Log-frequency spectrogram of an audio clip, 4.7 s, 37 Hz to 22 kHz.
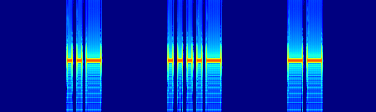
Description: Morse code, heard as a keyed tone, about 20 wpm, spaced as for 8 wpm, 700 Hz. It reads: U4M
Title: 127 Lesson 21e - Number 6 - Three Characters 20wpm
